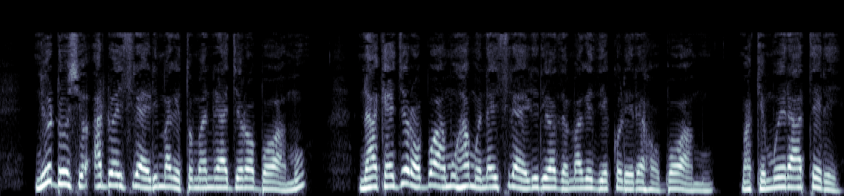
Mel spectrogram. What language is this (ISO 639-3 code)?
kik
